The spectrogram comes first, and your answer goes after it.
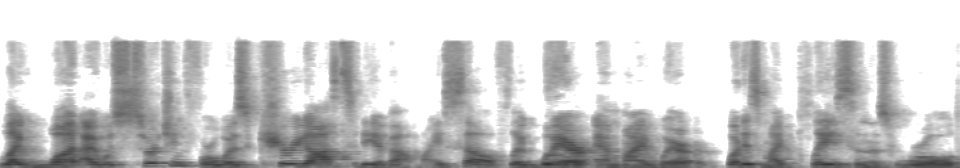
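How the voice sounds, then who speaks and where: A woman with an American accent speaks at a fairly slow pace, with hardly any pauses, in a normal speaking voice. Her pitch sits in the medium range, and her intonation is fairly even. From US (Korean American, Texas). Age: 40s. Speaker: memoirist. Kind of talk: interview.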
